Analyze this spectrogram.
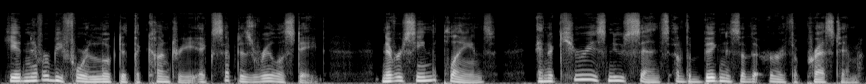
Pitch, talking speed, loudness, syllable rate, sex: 130 Hz, 200 wpm, -18 LUFS, 5.7 syllables/s, male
